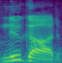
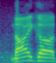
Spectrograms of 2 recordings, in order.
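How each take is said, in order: First: The name is said the Danish way. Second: The name is said the English way. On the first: The speaker calls it right. "it's Newgard" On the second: The speaker calls it wrong. "no more"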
